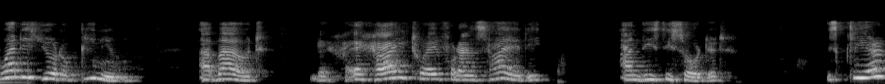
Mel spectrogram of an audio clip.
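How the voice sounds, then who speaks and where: Lively in intonation, a woman with a Spanish accent speaks at a fairly high pitch. Her pace is very slow, with long, frequent pauses. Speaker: scientist asking question. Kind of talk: audience question. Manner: halting.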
